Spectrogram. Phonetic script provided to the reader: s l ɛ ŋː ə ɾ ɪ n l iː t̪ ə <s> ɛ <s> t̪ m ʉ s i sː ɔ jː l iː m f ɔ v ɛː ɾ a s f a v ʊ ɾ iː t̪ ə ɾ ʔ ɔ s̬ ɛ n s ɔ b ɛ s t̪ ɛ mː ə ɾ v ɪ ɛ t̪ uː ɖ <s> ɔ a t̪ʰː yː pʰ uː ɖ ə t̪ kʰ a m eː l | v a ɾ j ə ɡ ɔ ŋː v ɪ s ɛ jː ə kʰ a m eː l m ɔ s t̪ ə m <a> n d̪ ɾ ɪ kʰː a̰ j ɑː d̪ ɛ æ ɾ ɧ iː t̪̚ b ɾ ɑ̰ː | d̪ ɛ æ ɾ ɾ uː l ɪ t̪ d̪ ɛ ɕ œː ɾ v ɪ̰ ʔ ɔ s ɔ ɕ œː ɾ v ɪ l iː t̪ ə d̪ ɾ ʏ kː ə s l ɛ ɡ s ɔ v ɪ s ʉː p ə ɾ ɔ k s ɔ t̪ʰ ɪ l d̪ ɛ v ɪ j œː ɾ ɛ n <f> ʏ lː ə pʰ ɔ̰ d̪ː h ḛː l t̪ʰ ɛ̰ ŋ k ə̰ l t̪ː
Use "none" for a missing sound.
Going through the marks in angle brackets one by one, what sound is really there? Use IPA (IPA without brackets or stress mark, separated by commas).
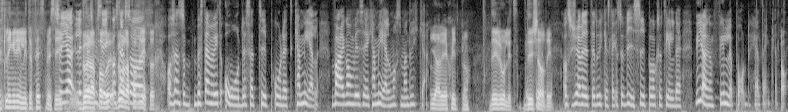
f, s, s, a, f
